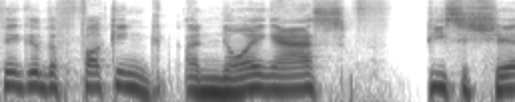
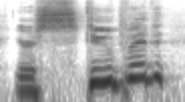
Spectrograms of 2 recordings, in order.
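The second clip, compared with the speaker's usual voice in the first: mock insult; 7 semitones higher, slower than usual. Streamer teases the chatter, repeating the insult higher in mock scorn. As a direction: throw it as a playful jab.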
